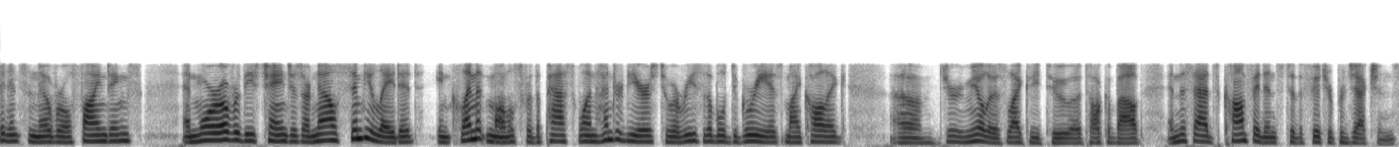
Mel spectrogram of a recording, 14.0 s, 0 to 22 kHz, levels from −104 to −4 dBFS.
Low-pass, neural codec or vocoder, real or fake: 3.6 kHz; codec, 16 kHz in and 24 kHz out, 0.4 kbps, LongCat-Audio-Codec, two codebook decoder; fake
